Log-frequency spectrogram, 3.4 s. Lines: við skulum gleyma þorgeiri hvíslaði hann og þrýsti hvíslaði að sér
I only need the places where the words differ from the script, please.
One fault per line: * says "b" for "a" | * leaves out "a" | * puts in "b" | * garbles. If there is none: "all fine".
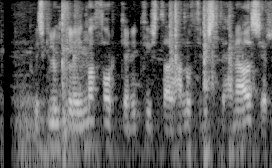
* says "henni" for "hvíslaði"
